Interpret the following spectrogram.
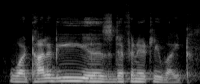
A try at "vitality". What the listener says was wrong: Can I just check your pronunciation of the word vitality, not vitality? You got to focus on your v. Vitality again. Can I have a v? Vitality. You've still got the W, so go away and practice that.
